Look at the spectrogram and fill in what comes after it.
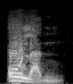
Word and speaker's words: Haaland: hablar de Haaland cada que se refería al jugador que usted y yo llamamos Alan.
